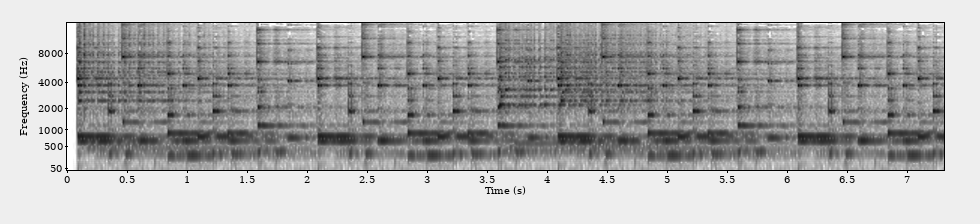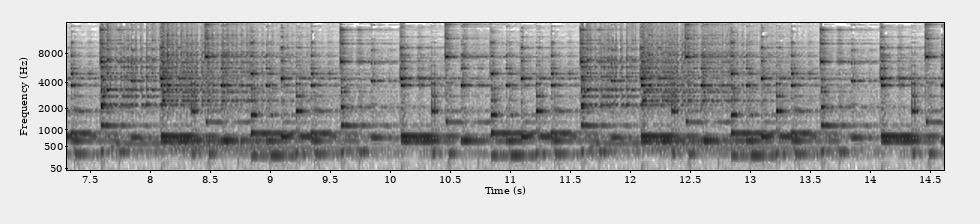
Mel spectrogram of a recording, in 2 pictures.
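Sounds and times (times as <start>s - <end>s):
xylophone loop: 0.1s - 14.6s.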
